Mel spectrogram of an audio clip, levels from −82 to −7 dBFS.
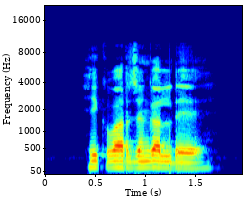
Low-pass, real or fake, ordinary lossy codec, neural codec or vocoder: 9.9 kHz; real; Opus, 64 kbps; none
